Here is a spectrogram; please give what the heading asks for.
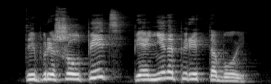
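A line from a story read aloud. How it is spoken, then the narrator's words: Sharp reminder. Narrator (Russian): резко напомнил ему Женя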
